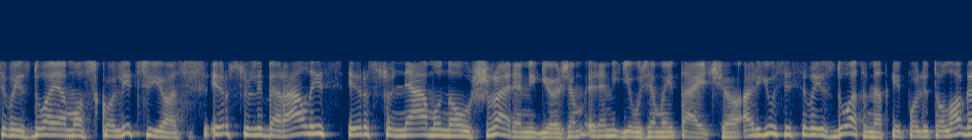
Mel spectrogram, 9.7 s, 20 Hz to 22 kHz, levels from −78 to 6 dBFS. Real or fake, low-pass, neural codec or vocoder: real; 3.6 kHz; none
